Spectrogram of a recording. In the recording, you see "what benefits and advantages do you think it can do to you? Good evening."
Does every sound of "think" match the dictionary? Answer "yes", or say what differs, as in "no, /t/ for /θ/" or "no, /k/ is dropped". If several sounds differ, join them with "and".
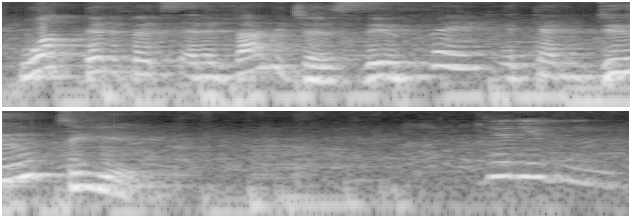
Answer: yes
